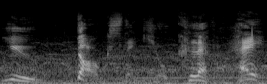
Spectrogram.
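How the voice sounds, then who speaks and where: An actor playing a cruel, gloating master of a fighting pit in a fantasy video game, with a menacing, taunting, theatrical delivery. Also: male voice, sits high, big pitch swings, takes it slowly, music in the background, exaggerated voice. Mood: threatening.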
